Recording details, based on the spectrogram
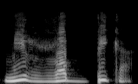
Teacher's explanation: কা মির রব্বিকা এখানে গুন্না হবে না কেন হবে না কারণ নুন সাকিনের পরে গুন্না ছাড়া হরফ হলো র তো আমরা র কে সরাসরি মিলিয়ে পড়বো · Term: গুন্না ছাড়া মিলিয়ে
